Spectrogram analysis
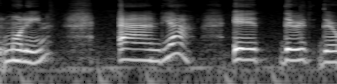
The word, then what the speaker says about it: Molin: the brand is called molin i'm gonna pronounce it like that because in spanish it would be moline and yeah it there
